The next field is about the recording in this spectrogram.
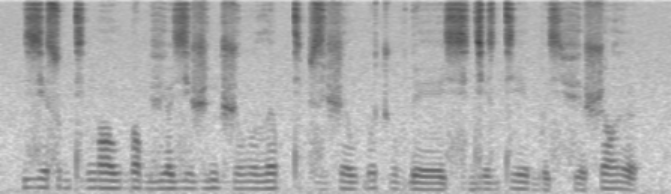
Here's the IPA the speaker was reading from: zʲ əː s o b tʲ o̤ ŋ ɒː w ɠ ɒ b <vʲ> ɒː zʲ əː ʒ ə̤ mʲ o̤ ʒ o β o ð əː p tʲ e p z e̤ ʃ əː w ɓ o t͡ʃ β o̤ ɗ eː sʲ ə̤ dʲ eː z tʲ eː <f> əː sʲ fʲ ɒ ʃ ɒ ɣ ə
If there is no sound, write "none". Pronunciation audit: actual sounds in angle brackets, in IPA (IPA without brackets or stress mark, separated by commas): vʲ, b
